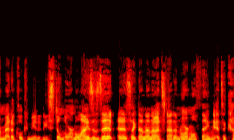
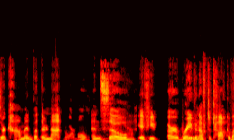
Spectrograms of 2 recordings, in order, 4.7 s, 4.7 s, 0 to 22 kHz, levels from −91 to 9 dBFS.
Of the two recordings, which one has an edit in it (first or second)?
second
